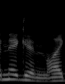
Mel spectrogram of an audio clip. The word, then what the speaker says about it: nigun: It really is known really from the Yiddish nigun, or like a Yiddish or niggin, it's sometimes they spell it N-I-G-N, right?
